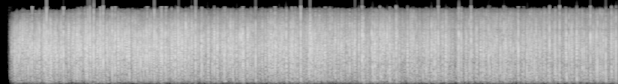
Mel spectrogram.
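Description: Steady rain falling, a dense crackling patter of drops.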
